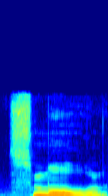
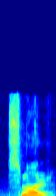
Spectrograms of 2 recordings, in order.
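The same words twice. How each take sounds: First: The vowel is held longer. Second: The vowel is clipped shorter.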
